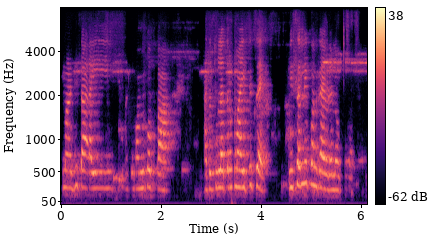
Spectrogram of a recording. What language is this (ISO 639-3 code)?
mar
